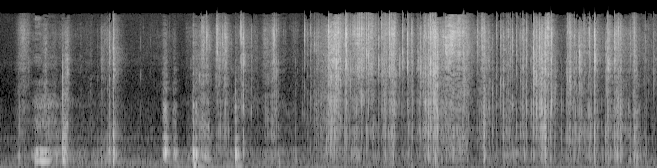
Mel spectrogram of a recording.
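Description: Foil Pokémon booster-pack wrapper crinkling and tearing open. A few light clicks come first, and the crinkling is densest in the second half.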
